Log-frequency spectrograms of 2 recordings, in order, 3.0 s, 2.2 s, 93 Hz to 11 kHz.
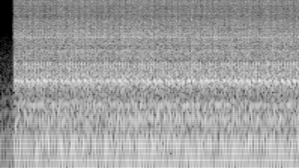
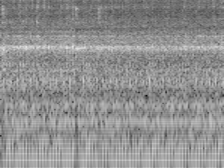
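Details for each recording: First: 2008 Honda CR-V 2.2 i-CTDi diesel, after replacing the alternator freewheel clutch (OEM 31141-RBD-E02). An even diesel idle with steady clatter and no high squeal from the drive-belt area: the noise is gone and the engine runs normally. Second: 2008 Honda CR-V 2.2 i-CTDi diesel at idle: steady high-pitched scream over a smooth idle, higher than belt slip, coming from near the alternator; the alternator freewheel (overrunning) clutch pulley is failing.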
